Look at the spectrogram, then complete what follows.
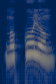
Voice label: "mukkul", Archi

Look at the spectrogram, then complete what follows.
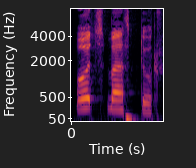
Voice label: "ocibarttur", Archi

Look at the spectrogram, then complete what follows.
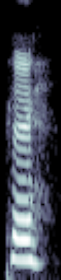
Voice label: "peih", Archi

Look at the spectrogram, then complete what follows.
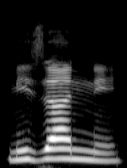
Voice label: "mizan", Archi

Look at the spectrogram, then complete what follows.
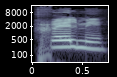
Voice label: xiel erg, archi

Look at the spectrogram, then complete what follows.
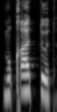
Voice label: "muqiattut", Archi

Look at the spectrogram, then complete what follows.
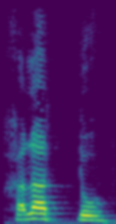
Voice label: "xalattu", Archi

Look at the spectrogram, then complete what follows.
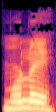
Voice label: "muile", Archi

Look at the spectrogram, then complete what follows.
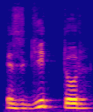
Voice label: "izgittur", Archi

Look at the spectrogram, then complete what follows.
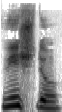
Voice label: wishdu nom, archi

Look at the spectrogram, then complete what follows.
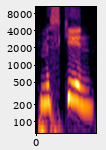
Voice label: "miskin", Archi

